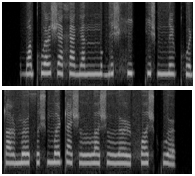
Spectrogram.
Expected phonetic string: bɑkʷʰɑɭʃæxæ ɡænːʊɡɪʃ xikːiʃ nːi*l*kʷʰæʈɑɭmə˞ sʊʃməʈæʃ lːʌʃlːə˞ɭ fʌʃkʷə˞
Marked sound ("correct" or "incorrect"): incorrect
